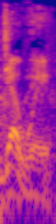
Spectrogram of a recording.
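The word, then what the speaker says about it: Yahweh: son y hw área y pensamos que probablemente se pronunciaba el yagüe o algo así pero ya ve solo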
